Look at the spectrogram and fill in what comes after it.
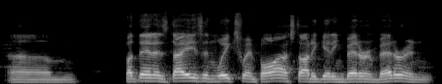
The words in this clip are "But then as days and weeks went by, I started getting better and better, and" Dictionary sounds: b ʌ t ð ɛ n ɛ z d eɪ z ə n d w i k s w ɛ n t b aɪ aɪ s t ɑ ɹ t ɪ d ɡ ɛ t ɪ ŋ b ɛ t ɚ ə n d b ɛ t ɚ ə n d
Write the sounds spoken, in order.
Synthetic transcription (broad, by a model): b ʌ t ð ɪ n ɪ z d eɪ z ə n w i k s w ɛ n b aɪ aɪ s t ɑ ɹ t ɪ d ɡ ɛ t ɪ ŋ b ɛ t ɚ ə n b ɛ t ɚ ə n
